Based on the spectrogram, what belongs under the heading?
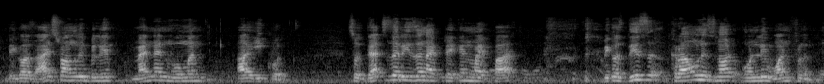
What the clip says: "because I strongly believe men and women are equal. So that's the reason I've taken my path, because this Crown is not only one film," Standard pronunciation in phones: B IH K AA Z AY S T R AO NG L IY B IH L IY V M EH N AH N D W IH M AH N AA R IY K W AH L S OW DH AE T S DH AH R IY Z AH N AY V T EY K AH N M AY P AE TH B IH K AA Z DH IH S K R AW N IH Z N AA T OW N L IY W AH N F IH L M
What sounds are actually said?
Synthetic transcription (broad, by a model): B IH K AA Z AY S T R AO NG L IY B IH L IY V M EH N AH N D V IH M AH N AA R IY K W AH L S OW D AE T S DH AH R IY Z AH N AY V T EY K AH N M AY P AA T B IH K AA Z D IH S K R AW N IH Z N AA T OW N L IY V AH N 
